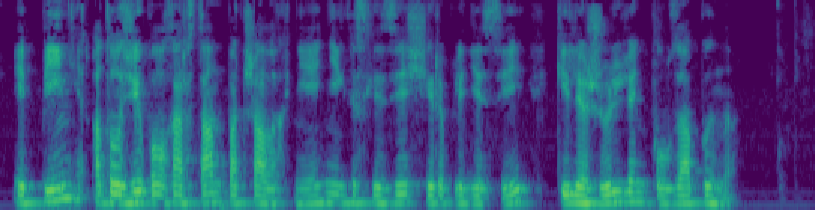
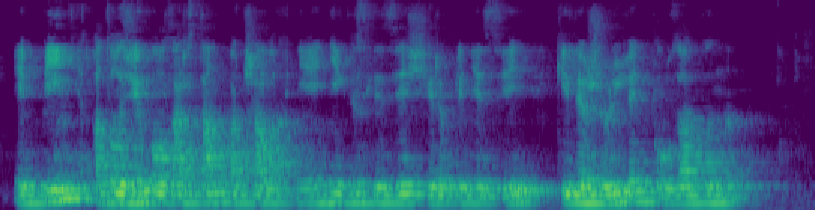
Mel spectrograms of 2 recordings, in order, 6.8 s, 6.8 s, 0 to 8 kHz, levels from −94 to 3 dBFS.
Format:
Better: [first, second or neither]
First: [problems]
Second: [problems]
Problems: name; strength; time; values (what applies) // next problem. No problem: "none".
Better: first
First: none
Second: room echo; dies away in 0.9 s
